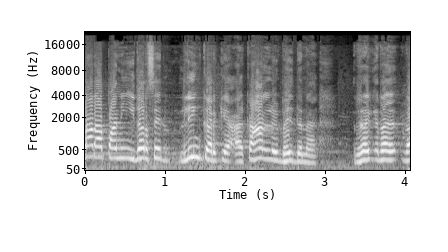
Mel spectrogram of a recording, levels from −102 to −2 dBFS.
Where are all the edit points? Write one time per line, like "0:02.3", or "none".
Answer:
none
